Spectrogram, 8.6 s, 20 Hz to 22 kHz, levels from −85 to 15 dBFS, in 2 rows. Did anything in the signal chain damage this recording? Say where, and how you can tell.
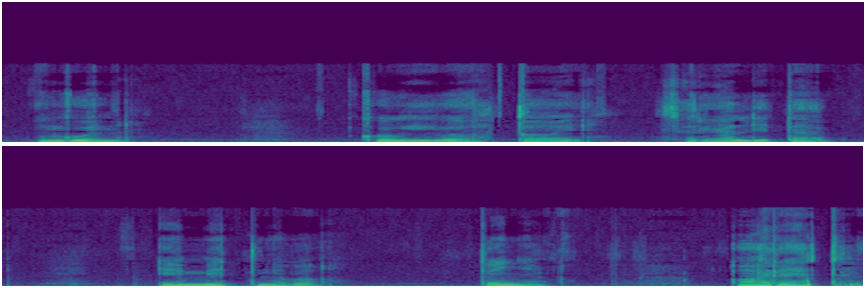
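Yes. The damage sits at the codec stage and runs through the whole speech clip. The treble sounds synthetic, and s sounds come out gritty and lispy. Nothing is present above about 12.3 kHz. This is likely HE-AAC compression at a low rate, which fits something near 16 kbps. The core coder keeps only the lower spectrum. Spectral band replication then copies those bands upward under a coarse envelope, so the upper harmonics no longer line up.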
